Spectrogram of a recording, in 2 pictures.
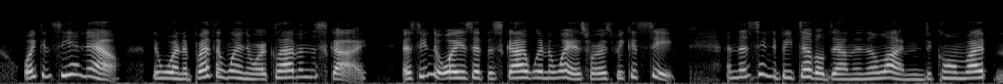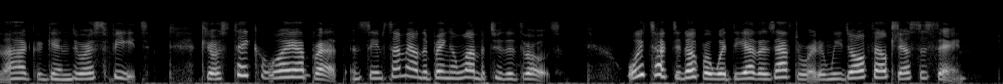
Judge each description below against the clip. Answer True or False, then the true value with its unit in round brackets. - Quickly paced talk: True (250 wpm)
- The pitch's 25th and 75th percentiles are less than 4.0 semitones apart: False (4.3 semitones)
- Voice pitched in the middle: False (290 Hz)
